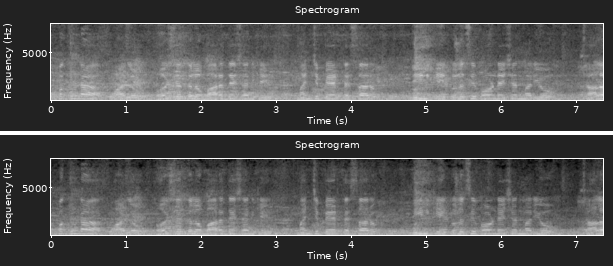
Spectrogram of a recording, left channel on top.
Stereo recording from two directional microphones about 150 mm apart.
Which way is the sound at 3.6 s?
20° right (ahead or behind).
